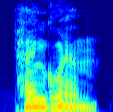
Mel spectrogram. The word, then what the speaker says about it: penguin: And while pronouncing the word, use a stress on the first syllable. I mean on penguin.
